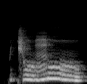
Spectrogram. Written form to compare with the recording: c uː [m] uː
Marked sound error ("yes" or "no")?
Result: no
